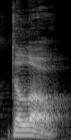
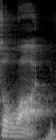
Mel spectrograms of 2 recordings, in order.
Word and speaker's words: Dalot: i got a protection it's pronounced delo is it really delo okay i'll take your word for it oc let me know if i'm pronouncing it correctly delo i thought it was a lot but i mean that's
